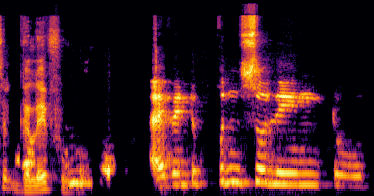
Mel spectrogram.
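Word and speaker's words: Gelephu: How do they pronounce it? Galefu.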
